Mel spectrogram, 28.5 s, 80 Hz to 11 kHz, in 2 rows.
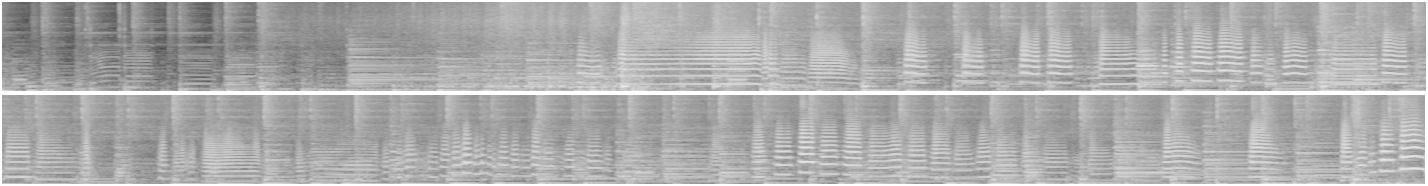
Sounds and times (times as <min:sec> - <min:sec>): Classical music: 0:00.0 - 0:28.4
Trombone: 0:00.2 - 0:28.4.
